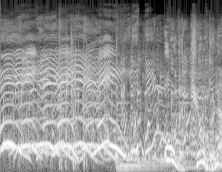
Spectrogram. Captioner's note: all calling out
